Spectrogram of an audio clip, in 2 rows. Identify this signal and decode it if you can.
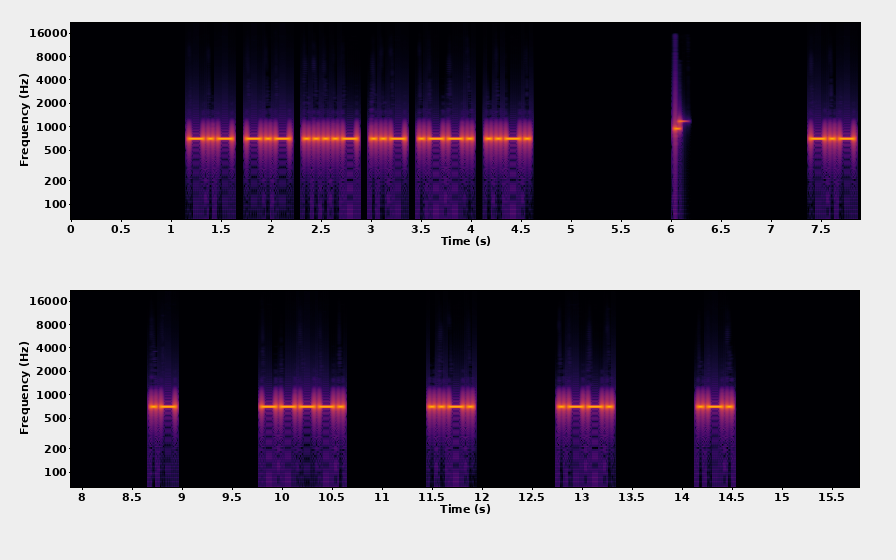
Morse code, heard as a keyed tone, about 25 wpm, spaced as for 13 wpm, 700 Hz. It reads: KK4UPF KA9FPR
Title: USA Call Signs - 6 Characters - 6x Character Spacing - 25wpm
